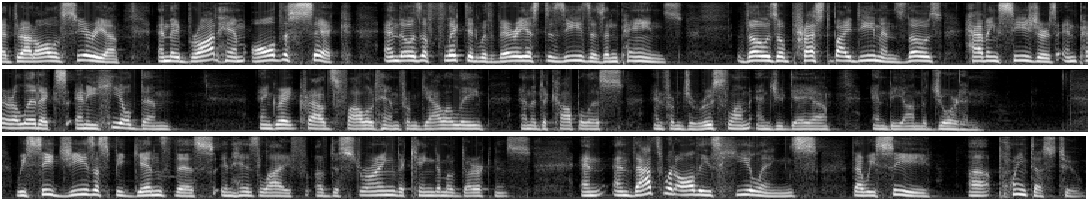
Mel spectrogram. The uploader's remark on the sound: at Springbrook Church in Antigo, WI.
